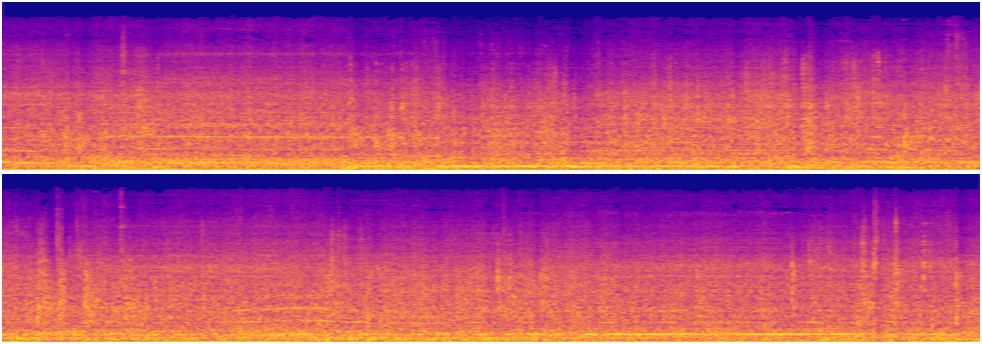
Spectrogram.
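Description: Volvo crawler excavator's diesel engine running steadily at working speed as the arm and bucket dig, with a few short knocks and scrapes from the bucket in soil and stones.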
